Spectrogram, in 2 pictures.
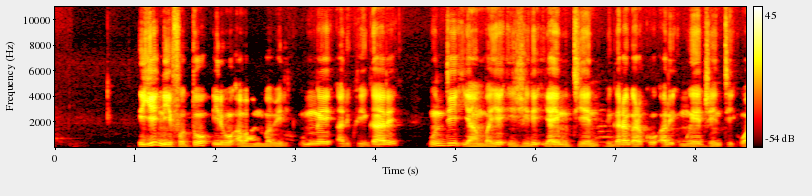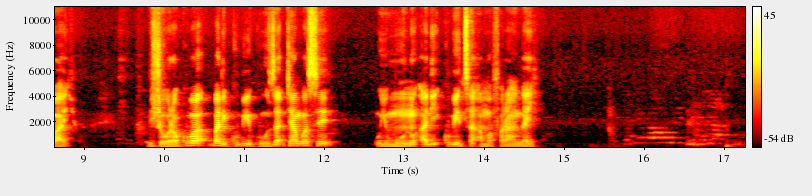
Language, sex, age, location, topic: Kinyarwanda, male, 25-35, Nyagatare, finance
